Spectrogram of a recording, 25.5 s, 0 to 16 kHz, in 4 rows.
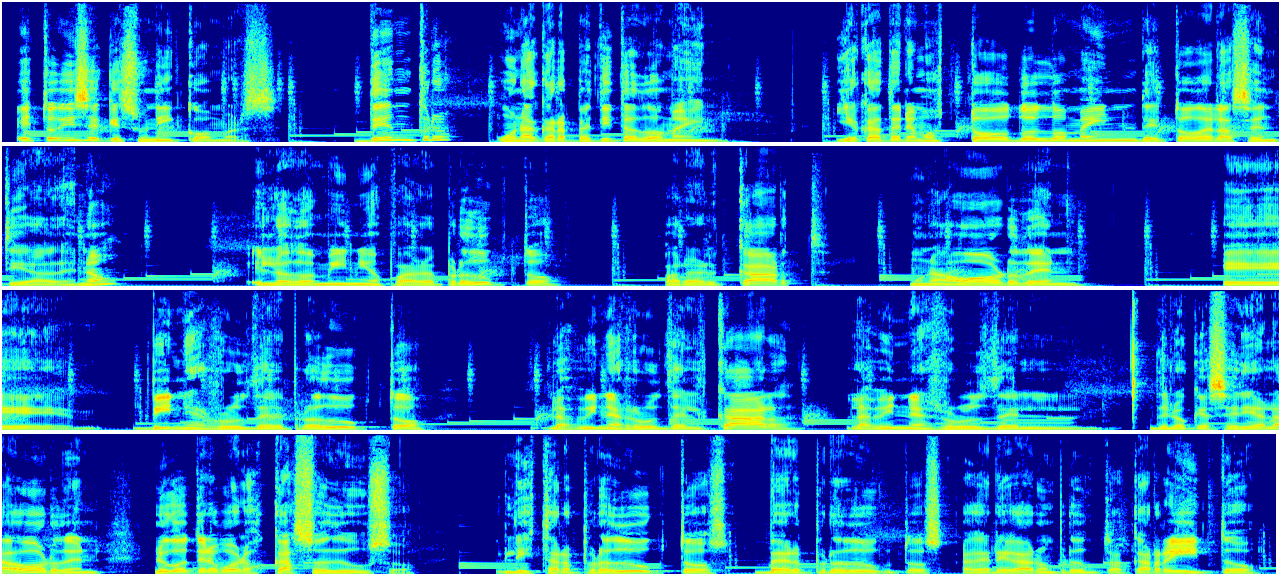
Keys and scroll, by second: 0.3 shift+v, 1.1 Escape, 1.3 j, 1.6 v, 2.8 shift+v, 3.6 Escape, 4.2 j, 4.9 j, 6.2 Escape, 6.4 k, 7.6-10.1 typing, 9.8 Escape, 11.0 Escape, 11.1 j, 12.1 shift+v, 14.0 Escape, 14.4 j, 15.2 shift+v, 15.6 Escape, 16.1 j, 17.0 shift+v, 18.1 Escape, 19.2 Escape, 19.7 j, 20.5 Escape, 20.7 j, 21.6 shift+v, 21.8 Escape, 21.9 j, 22.8 Escape, 23.0 j, 23.9 Escape, 24.8-25.5 typing.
